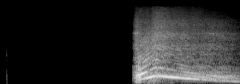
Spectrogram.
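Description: A single motorcycle engine rev, starting abruptly a little over a second in: the pitch climbs briefly with the throttle blip, then falls steadily away as the revs drop.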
